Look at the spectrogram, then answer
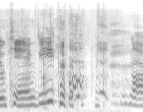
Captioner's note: both laughing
